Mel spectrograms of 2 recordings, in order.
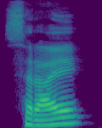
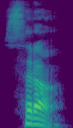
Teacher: हिंदी शब्दों में जब आखिर में य हो तो डोगरी भाषा में य का लोप हो जाता है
